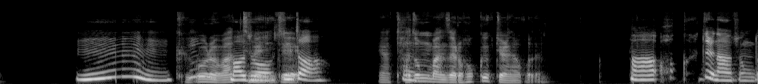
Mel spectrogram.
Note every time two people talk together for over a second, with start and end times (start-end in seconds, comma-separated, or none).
1.7-3.0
